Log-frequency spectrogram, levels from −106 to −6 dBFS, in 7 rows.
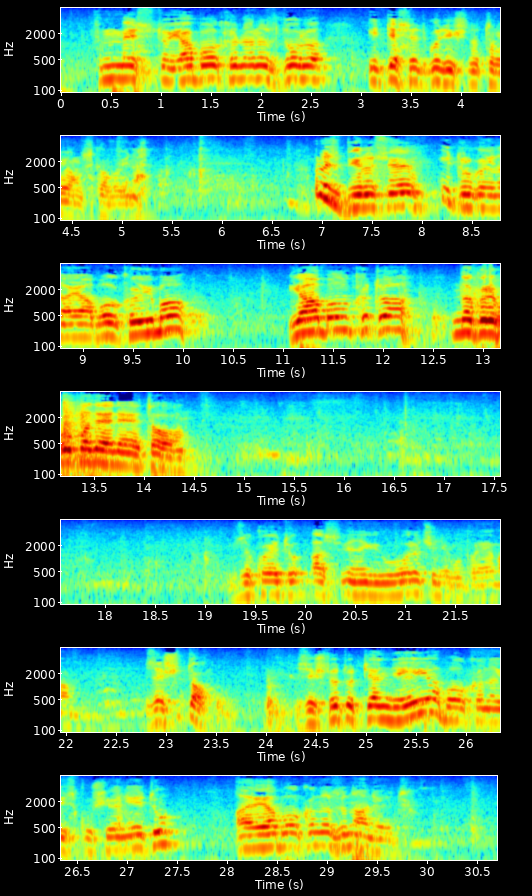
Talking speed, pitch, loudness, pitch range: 80 wpm, 170 Hz, -20 LUFS, 145-185 Hz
